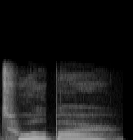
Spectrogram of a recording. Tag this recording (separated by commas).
Human voice, Speech, Female speech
